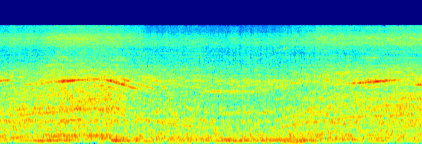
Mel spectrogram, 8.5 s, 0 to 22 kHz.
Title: 2000 Explorer 4.0 SOHC Engine Noise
